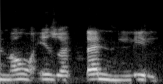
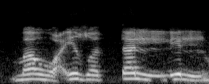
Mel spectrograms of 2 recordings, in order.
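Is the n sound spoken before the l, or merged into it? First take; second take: heard; merged. First: The n sound is heard before the l. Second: The n merges into the l without nasal hum. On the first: The speaker calls it wrong. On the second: The speaker calls it right.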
